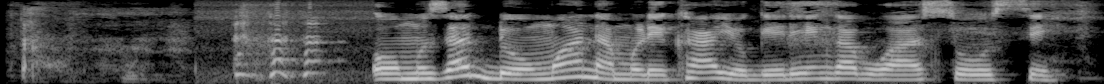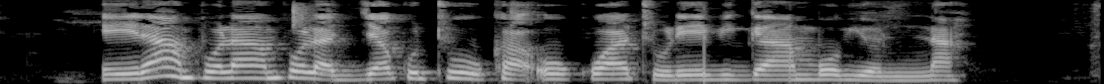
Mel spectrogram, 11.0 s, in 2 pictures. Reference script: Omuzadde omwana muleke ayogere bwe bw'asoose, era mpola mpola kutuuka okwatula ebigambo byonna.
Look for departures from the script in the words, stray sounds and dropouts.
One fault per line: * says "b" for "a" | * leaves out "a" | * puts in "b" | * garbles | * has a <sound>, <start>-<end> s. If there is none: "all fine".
* has a laugh, 1.2-1.8 s
* says "nga" for "bwe"
* puts in "ajja"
